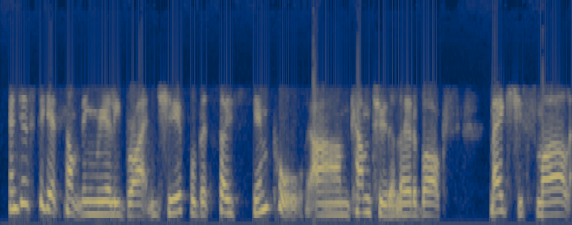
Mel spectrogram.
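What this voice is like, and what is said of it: Australian accent. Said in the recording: “accent, I love the Australian accent”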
